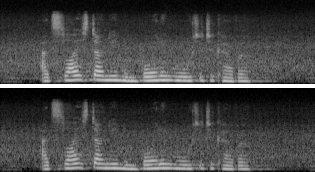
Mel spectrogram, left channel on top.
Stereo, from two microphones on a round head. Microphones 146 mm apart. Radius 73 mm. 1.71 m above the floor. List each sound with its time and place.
0.4 s a woman speaking: 10° left (ahead or behind), 1.3 m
